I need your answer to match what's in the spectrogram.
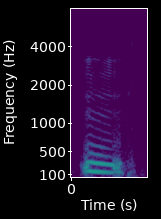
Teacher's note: there's a little click inside your mouth as the tongue releases, but you don't go all the way down to making a g, so it's not a g. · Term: ng sound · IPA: /ŋ/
